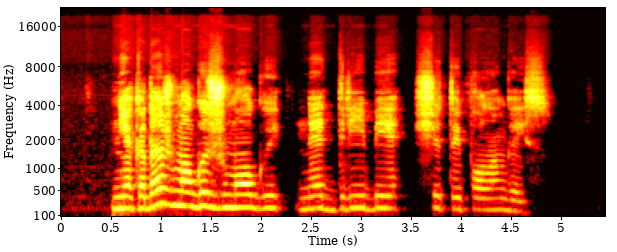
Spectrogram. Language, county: Lithuanian, Vilnius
